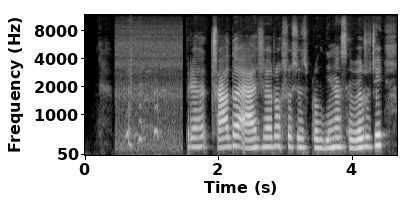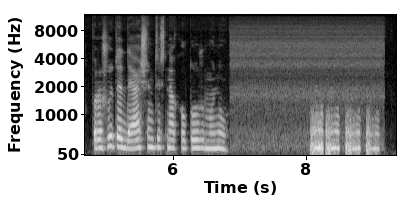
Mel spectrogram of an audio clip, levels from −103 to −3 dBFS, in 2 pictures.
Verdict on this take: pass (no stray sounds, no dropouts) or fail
fail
